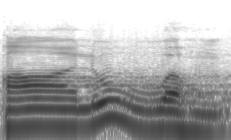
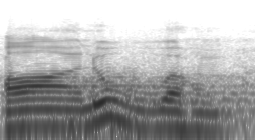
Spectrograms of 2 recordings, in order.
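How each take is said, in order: First: The long vowel merges into the following w. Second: The same.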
